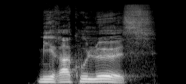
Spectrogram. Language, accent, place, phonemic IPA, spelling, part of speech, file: German, Germany, Berlin, /miʁakuˈløːs/, mirakulös, adjective, De-mirakulös.ogg
- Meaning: miraculous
